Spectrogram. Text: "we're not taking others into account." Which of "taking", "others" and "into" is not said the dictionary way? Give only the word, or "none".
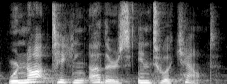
none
